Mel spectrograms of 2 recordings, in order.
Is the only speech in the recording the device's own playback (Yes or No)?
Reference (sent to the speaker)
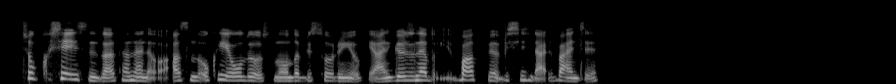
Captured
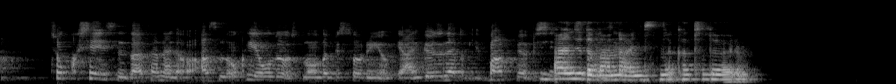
No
